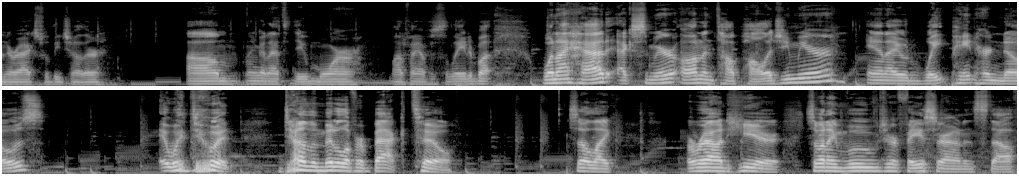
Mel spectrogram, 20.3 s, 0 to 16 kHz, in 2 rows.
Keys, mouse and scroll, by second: 13.5-15.1 middle drag, 15.1-18.8 drag, 16.7-18.9 middle drag.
